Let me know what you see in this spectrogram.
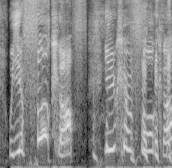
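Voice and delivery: very high, dragged-out yell. Retelling telling friends to stop consoling a liar: retelling own scream. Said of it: "You just hear me scream".

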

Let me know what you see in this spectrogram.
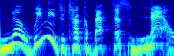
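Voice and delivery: play-acted heated, urgent, angry, insistent tone. Retelling own past demands to a husband who shuts down: imitating own past angry self. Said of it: "I used to get angry about that and be like".

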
